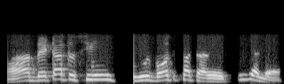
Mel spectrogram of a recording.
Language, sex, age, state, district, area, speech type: Punjabi, male, 30-45, Punjab, Tarn Taran, rural, conversation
